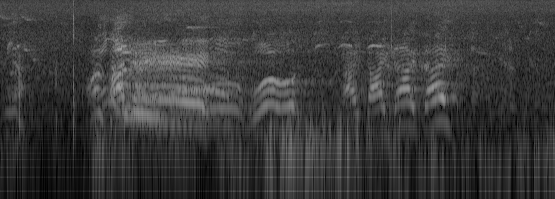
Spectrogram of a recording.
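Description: Young men shout loudly in appeal.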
